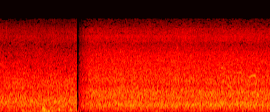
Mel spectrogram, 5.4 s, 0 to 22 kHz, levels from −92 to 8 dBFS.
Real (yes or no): yes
